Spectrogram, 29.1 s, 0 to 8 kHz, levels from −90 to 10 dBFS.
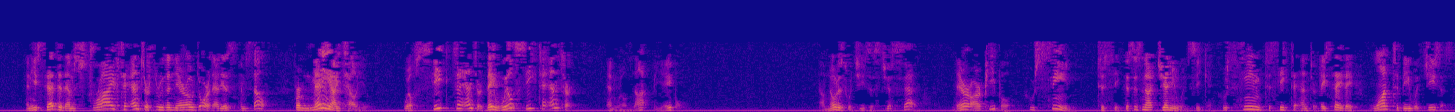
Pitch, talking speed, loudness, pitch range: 130 Hz, 135 wpm, -32 LUFS, 120-170 Hz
